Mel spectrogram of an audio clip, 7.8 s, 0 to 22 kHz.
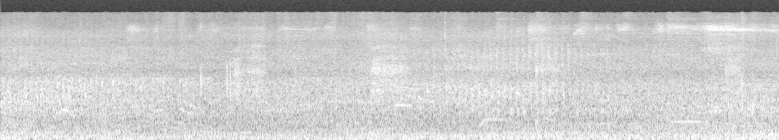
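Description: Honda Click 125i scooter's single-cylinder engine running at low speed in stop-and-go city traffic, over a steady low rumble of the surrounding cars and motorcycles.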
